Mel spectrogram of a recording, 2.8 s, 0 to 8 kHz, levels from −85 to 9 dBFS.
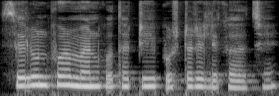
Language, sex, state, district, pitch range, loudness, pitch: Bengali, female, West Bengal, Cooch Behar, 185-220 Hz, -15 LUFS, 200 Hz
